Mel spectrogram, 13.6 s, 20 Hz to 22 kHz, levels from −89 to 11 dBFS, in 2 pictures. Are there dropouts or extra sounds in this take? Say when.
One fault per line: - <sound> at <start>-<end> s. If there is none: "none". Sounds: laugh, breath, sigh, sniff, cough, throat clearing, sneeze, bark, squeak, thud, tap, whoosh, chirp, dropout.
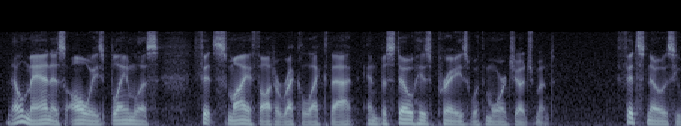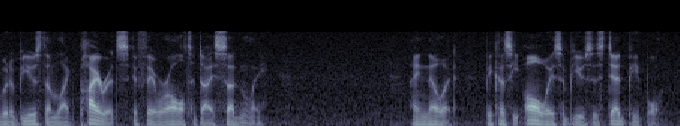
none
